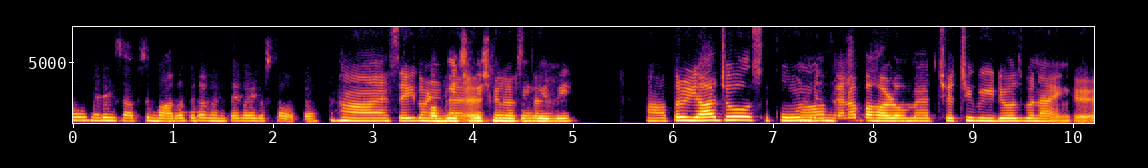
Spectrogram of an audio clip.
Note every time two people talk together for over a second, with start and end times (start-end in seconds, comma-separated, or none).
3.6-4.8, 7.3-8.5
